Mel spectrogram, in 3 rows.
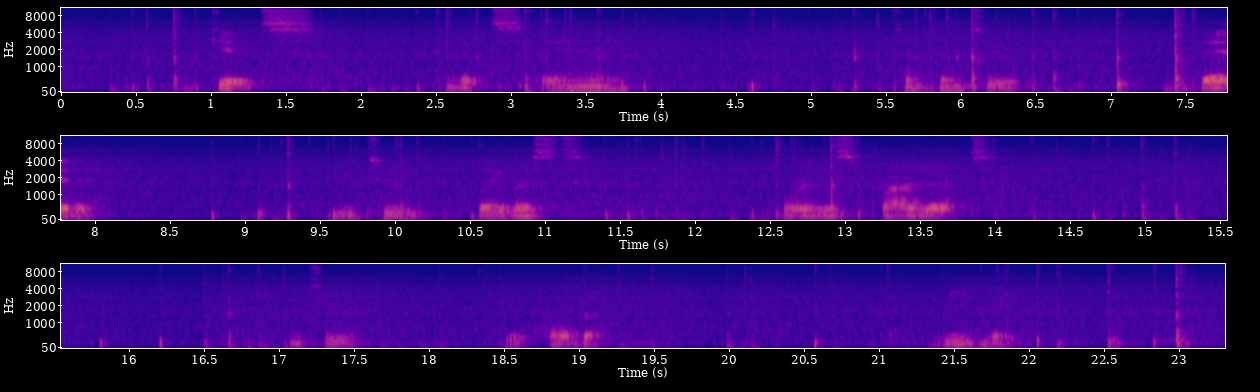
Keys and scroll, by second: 0.1-7.5 typing, 8.7-22.5 typing, 23.0 shift+Return.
